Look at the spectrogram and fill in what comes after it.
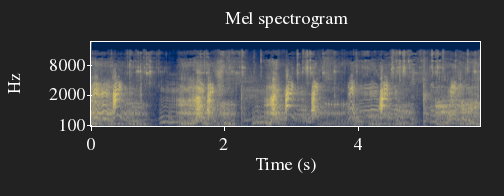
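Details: Rope tug-of-war between two dogs, a miniature schnauzer named Riley and a lhasa apso named Buddy; gritty growls rise and fall in uneven bursts with yappy, barking accents, repeated a few times across the struggle.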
